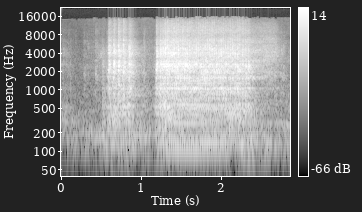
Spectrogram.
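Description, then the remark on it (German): A power drill whirs in two bursts, a short rev followed by a longer steady run of about a second, loud with a high motor whine, as a stall is being set up for the Christmas market on Waisenhausplatz in Bern, Switzerland. “Eine Bohrmaschine liegt auf der halbfertigen Auslage.”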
